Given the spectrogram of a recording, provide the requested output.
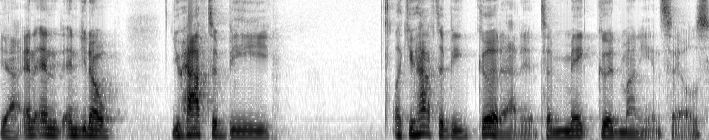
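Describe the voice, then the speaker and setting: At a moderate pace and with an American accent, the speaker uses ordinary pitch variation and long, frequent pauses on a very clean recording with a silent background. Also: man, medium pitch for a man. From Arizona. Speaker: sales professional. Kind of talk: interview answer.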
